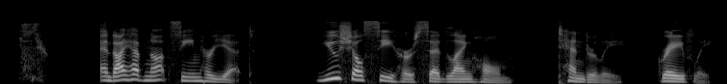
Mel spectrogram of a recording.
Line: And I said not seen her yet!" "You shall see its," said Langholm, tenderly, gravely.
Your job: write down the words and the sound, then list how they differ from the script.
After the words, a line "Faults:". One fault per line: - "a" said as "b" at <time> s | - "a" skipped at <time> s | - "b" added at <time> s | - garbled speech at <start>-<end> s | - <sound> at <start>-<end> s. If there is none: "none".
And I have not seen her yet!" "You shall see her," said Langholm, tenderly, gravely.
Faults:
- sneeze at 0.2-0.5 s
- "said" said as "have" at 1.3 s
- "its" said as "her" at 3.9 s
